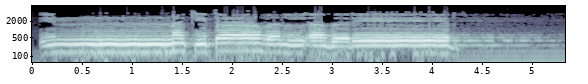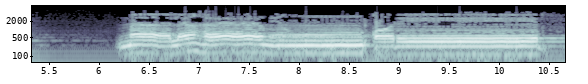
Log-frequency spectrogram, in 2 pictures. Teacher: جنحت الألف نحو الياء · Term: إمالة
